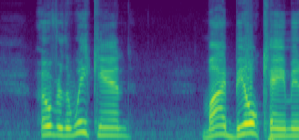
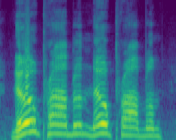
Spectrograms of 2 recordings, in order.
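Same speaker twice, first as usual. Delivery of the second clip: lightly imitated Indian accent, raised pitch; 5 semitones higher, 5 dB louder than usual. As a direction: retell it with a hint of Indian accent. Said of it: "in an Indian accent".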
